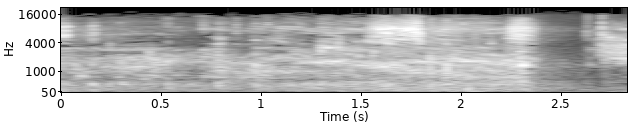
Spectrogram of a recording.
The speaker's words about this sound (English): Just whispers. This is about ten tracks. Of, you know, we're they're saying things, but they're all whispers.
